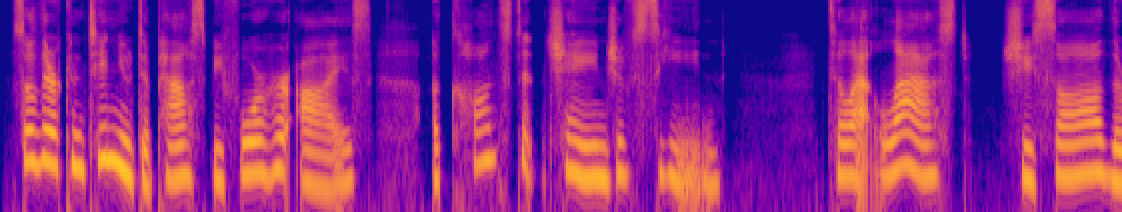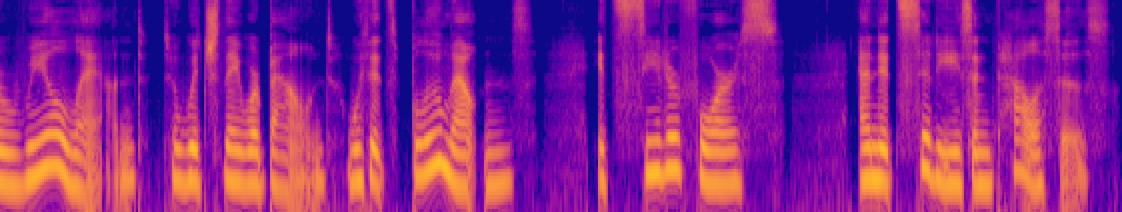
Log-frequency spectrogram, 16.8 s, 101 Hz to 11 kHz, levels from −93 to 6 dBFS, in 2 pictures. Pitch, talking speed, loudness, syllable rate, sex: 225 Hz, 135 wpm, -20 LUFS, 3.8 syllables/s, female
